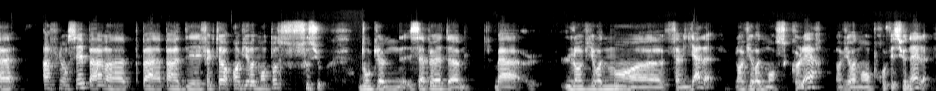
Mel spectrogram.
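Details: Stuttering in an adult who stutters, speaking French in a TV interview.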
